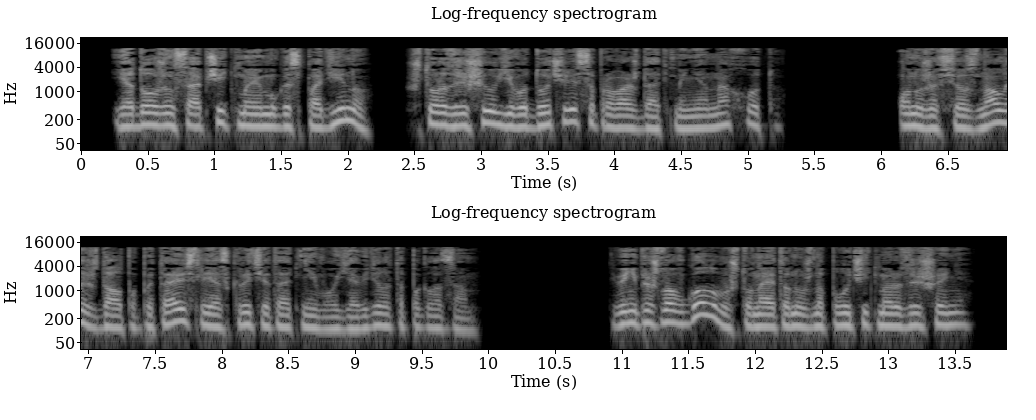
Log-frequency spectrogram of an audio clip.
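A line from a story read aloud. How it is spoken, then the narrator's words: Gentle question. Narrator (Russian): мягко спросил он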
